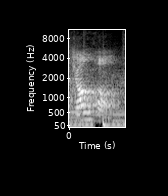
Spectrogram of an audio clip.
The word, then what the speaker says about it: Jongho: I'm not sure how to pronounce his name, but yeah, Jongho.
